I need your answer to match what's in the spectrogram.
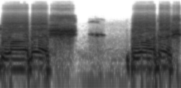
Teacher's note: তারপর দেখুন দ্বাদশ, এই দ্বাদশ শব্দটা, এই দ্বাদশ শব্দের ক্ষেত্রে উচ্চারণটা হবে দ্বাদশ, দ্বাদশ, কারণ দ্বয়ের নিচে বফল থাকায় উচ্চারণটা হবে দুয়, উচ্চারণটা হবে দুয়। আর এখানে আকার থাকে, আকার দিয়ে দিলাম, তাহলে দ্বাদশ, দ্বাদশ উচ্চারণ হবে।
